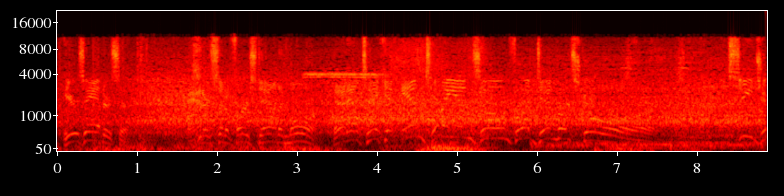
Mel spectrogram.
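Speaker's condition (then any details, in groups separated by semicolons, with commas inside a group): No condition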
